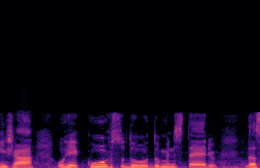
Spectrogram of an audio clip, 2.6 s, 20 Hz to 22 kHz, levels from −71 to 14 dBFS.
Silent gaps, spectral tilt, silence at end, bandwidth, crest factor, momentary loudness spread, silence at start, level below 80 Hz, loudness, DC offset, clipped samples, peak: none; -6.5 dB/octave; 0 s; 7.6 kHz; 14 dB; 5 LU; 0 s; -52 dBFS; -16 LUFS; under 0.1%; under 0.1%; 0 dBFS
